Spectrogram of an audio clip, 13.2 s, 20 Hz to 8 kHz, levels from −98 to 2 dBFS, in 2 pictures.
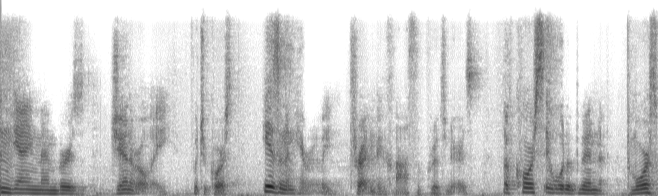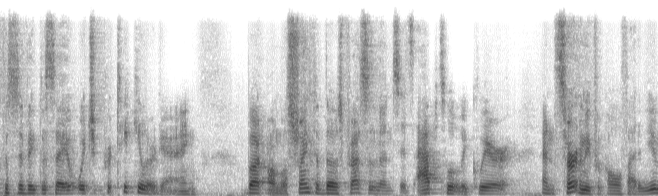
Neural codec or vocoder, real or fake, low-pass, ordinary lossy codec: codec, 16 kHz, 0.5 kbps, X-Codec, HuBERT features, trained on LibriSpeech; fake; 7.2 kHz; Opus, 64 kbps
